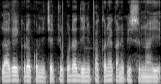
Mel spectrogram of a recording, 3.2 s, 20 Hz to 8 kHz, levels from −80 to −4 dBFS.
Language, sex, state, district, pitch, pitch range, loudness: Telugu, male, Andhra Pradesh, Sri Satya Sai, 110 Hz, 105-115 Hz, -16 LUFS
